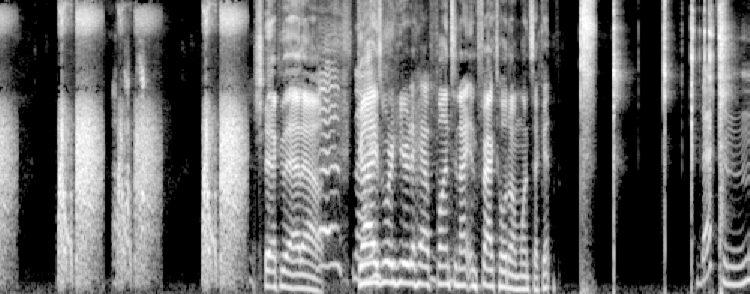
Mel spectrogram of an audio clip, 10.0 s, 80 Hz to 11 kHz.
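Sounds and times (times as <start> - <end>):
whip sound effect swishing and cracking: 0.0 - 3.4
speech: 3.4 - 7.5, 9.4 - 9.9.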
